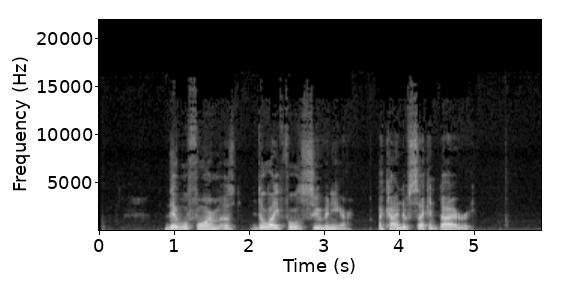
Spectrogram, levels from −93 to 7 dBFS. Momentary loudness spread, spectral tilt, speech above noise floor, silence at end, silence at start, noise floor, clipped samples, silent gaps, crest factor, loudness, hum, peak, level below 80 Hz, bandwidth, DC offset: 12 LU; -6.5 dB/octave; 44 dB; 0.95 s; 0.9 s; -61 dBFS; under 0.1%; none; 16 dB; -17 LUFS; none; -2 dBFS; -60 dBFS; 14.5 kHz; under 0.1%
